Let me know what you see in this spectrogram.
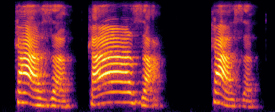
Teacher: o primeiro a é mais forte que o segundo a Então esse a de k k de casa ela é uma vogal tônica e aquele último a é uma vogal átona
